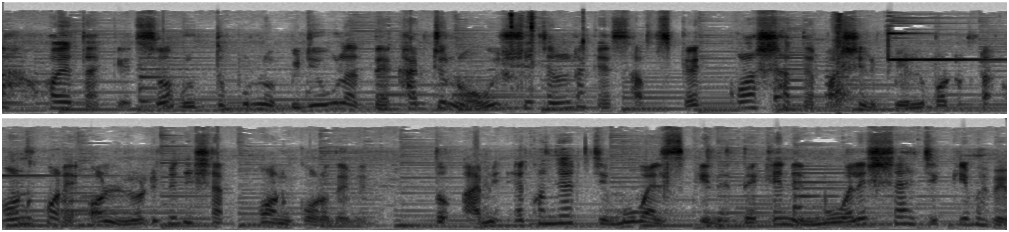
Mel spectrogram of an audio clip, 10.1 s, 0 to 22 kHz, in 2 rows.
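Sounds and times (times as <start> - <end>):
background music: 0.0 - 10.0
man speaking: 0.0 - 10.0
high bell-like ding: 4.2 - 5.5.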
